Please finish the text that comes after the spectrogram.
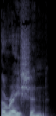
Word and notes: oration: British English

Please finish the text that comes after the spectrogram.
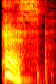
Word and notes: esp: British English

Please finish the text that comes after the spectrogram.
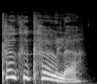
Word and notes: coca cola: British English

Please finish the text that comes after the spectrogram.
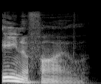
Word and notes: oenophile: British English

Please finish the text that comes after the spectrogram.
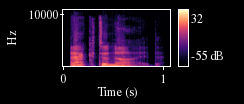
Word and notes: actinide: British English

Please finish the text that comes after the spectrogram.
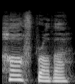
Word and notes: half-brother: British English

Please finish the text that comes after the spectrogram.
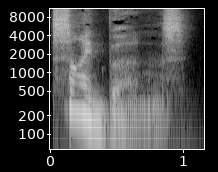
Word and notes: sideburns: British English

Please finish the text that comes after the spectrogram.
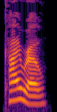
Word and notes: cairo: British English

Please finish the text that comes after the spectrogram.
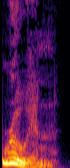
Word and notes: ruin: British English

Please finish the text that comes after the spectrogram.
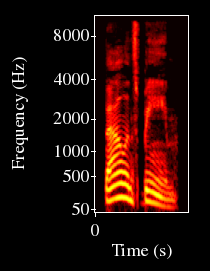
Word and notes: balance beam: American English

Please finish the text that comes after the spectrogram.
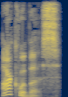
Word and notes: arquebus: British English

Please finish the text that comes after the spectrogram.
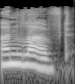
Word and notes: unloved: British English

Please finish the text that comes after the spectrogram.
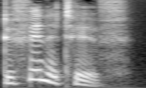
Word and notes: definitive: British English

